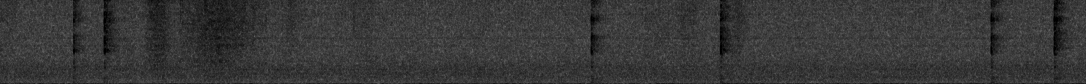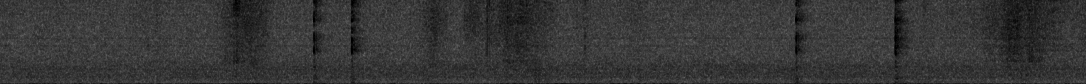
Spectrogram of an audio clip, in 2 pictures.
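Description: Near silence: faint room tone with a low hum and scattered faint, sharp clicks, a few each second at most.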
